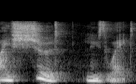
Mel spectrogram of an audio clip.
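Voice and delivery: "should" drawn out slowly; stress on should. Shown as a demonstration. Coach gives listeners an example thought, slow stress on "should". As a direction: stretch and lean on "should". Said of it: "emphasis on the word should".

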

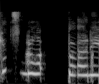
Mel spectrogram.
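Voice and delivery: imitating a hurt preteen, high-pitched; hammed-up high protest; indignant daughter. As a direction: whine it in mock indignation. Upset daughter objects, retold.

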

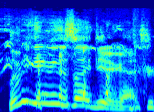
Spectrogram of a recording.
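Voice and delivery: high-pitched, laughing through the words. Real, not acted. Joking while the group laughs.

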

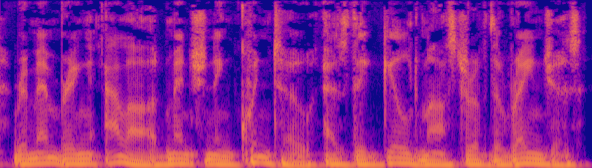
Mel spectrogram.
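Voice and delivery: ordinary delivery, nothing marked

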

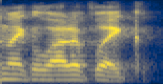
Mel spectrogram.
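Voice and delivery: ordinary talk, nothing marked

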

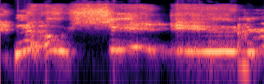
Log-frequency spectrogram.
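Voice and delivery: high, drawn-out exasperated yell; exasperated retort. Retold or imitated. Comedian answering online critics of his voice, mock exasperated yell.

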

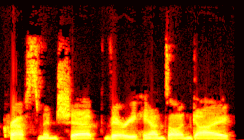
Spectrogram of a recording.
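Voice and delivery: ordinary talk, nothing marked

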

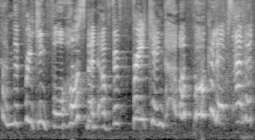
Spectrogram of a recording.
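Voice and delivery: high, laughing-crying panic; hysterical rant. Acted. She rants to her friends that she kills people, laughing through tears. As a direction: spiral into frantic half-sobbing laughter. Spiralling panic about causing deaths.

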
